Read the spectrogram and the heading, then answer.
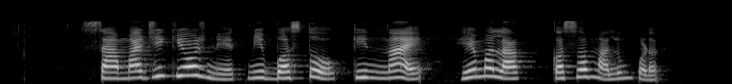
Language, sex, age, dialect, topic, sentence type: Marathi, female, 18-24, Varhadi, banking, question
